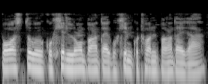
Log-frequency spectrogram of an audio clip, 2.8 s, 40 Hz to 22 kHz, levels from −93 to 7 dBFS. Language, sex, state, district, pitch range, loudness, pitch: Wancho, male, Arunachal Pradesh, Longding, 110-125 Hz, -17 LUFS, 120 Hz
